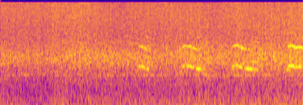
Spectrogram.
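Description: Four or five short, faint bird-like chirps in quick succession in the second half, over the steady hiss of an old film soundtrack.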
